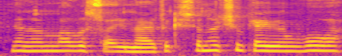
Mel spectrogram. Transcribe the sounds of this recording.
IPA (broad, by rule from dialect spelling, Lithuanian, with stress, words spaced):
nʲɛnoːrmɐˈlˠʊs oː jɪˈnɐɪ toːˈkʲɪ sʲɛnʊˈt͡ʃʲuːkʲɛ jɛʊ ˈbuːʋɐ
